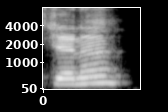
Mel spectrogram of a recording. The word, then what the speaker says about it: Gena: Is that pronounced? It's It's Jenna.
